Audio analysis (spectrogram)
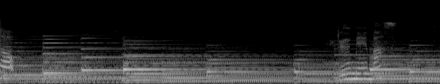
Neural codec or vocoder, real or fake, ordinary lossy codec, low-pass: none; real; Opus, 32 kbps; 7.2 kHz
